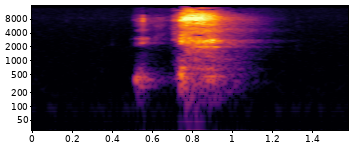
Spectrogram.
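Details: Deliberate sneeze made on request, trying to sneeze "girlier": a short indrawn breath, then one sharp, hissing sneeze; sneezing.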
